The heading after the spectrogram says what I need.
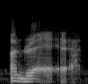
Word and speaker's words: Andre: brain's like, you know, expects to hear, like, Henri, and it's like, no. Andre. That's how you say her name now.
